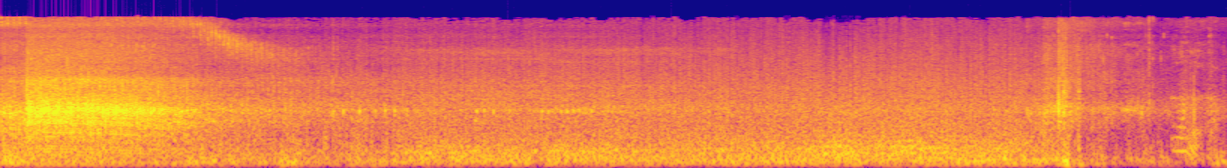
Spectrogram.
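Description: Wind rushes and buffets loudly outdoors.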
